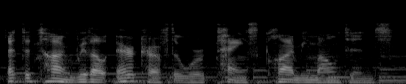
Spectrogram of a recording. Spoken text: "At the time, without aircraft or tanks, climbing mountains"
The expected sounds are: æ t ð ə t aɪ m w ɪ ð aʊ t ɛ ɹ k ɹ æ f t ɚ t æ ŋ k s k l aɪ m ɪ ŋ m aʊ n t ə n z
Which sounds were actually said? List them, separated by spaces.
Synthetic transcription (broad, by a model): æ t ð ə t aɪ m w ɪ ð aʊ t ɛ ɹ k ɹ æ f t ɚ t æ ŋ k s k l aɪ m ɪ ŋ m aʊ n t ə n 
